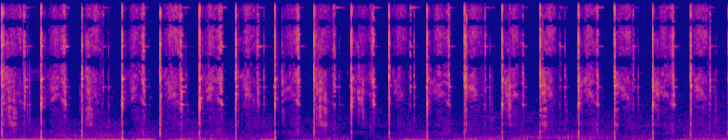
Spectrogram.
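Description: A steel straight razor blade is scraped back and forth across a flat, dark grey, palm-sized solid sharpening stone held in an open hand, honing it outdoors. Quick, bright scraping strokes repeat at a steady, slightly uneven pace, each a short, sharp rasp with no ring, with little low-end weight.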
